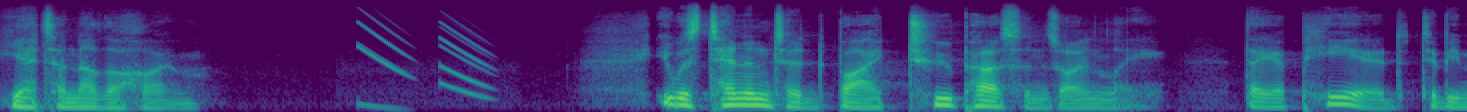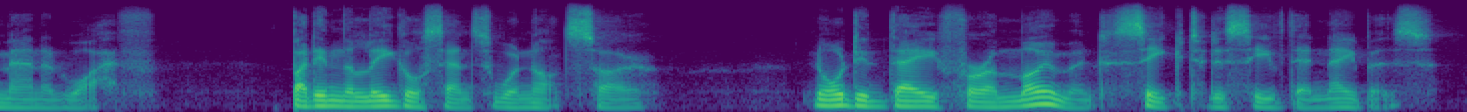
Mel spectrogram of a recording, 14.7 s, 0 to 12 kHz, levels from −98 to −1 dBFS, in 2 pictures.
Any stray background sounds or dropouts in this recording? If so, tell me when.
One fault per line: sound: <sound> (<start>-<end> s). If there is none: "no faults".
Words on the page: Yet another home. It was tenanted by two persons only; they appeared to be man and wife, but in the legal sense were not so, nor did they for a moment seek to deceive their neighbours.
sound: chirp (1.8-2.5 s)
